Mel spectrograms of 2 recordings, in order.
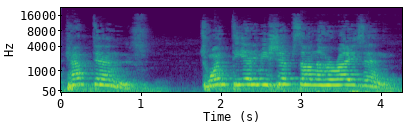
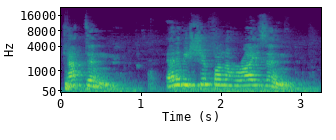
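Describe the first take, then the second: First: Much higher and louder alarm call; lookout yelling down. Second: Higher, calling up to the captain from the crow's nest; a sailor's alert, pitched high; lookout calling down. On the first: Lookout yells down to the captain, loud high alarm. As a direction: shout it down from the crow's nest in alarm. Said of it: "yells down again". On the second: Lookout calls to the captain, high alert call. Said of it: "the lookout in the crow's nest says". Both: Acted.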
